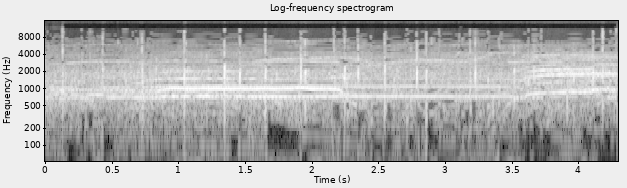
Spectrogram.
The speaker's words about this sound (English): Let's have a big round of applause for this band up here tonight.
